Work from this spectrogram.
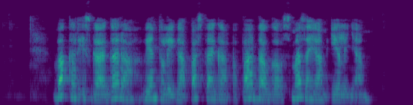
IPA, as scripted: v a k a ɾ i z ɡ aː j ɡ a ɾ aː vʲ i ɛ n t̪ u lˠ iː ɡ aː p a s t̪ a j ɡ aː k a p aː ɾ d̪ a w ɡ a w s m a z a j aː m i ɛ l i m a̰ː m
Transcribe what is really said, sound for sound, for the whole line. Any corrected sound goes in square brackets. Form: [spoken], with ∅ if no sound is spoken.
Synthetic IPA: v a k a ɾ i z ɡ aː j ɡ a ɾ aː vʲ i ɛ n t̪ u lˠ iː ɡ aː p a s t̪ a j ɡ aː [p] a p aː ɾ d̪ a w ɡ a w s m a z a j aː m i ɛ l i [ɲ] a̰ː m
